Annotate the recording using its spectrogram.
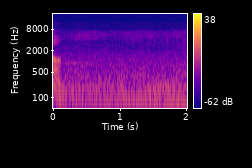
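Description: Car engine and road rumble heard from inside the cabin while driving slowly, a steady low hum.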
